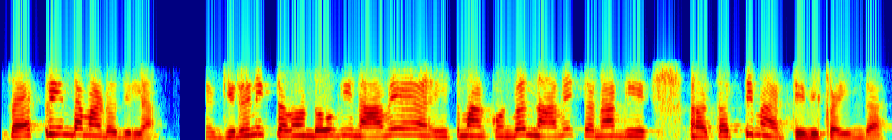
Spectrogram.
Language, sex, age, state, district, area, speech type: Kannada, female, 30-45, Karnataka, Shimoga, rural, conversation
